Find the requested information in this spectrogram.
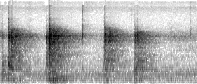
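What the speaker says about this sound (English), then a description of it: "Let's give it one more shuffle." A deck of tarot cards being shuffled, with four or five crisp riffling bursts that snap and fade in quick succession, close up and fairly quiet.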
